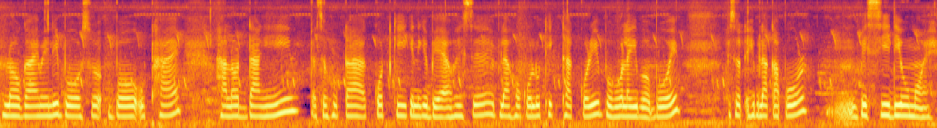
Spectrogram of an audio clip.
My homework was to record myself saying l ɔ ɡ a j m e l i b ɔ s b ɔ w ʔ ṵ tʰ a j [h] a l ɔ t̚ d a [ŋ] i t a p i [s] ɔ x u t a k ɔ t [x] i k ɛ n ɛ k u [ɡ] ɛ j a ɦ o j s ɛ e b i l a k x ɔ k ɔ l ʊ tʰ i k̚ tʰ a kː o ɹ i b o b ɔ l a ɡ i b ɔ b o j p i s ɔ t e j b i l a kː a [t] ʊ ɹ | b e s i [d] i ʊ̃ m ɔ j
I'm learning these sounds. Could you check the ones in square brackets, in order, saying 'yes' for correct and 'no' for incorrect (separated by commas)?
yes, yes, yes, no, no, no, yes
